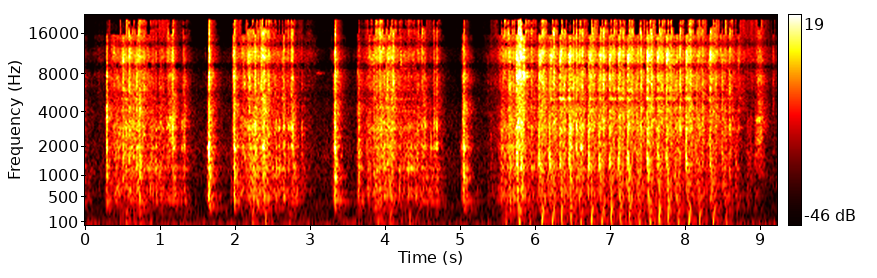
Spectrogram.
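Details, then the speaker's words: Kohler K101 engine on Atco mower after Walbro carburettor cleaning and fuel-line airlock cleared, fuel dripped on cylinder head: irregular pops and coughs on choke, then choke off and it catches into a fairly even firing beat near four per second. "Ooh. Too much. Choke off. It's firing."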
